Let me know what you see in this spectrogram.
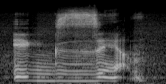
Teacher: G and Z those are the voiced versions of K and S so everything about the position is the same but rather than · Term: voiced pronunciation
